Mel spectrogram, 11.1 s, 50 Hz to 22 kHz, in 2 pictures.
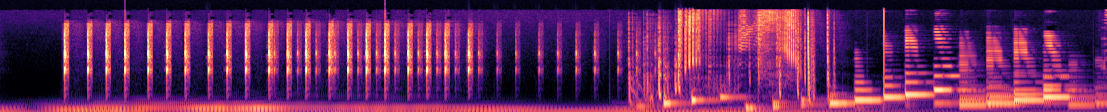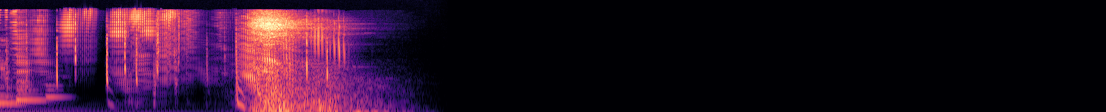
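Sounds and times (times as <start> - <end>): low synth drone: 0.0 - 5.9
fast electronic ticking pulse: 0.2 - 6.0.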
